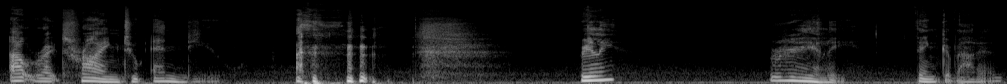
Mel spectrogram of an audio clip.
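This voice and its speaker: A large, territorial female cave troll, as a woman plays her in an ASMR audio roleplay. She talks low and slow, with a dark, mellow tone. Her manner is scornful and lecturing. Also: heavily acted.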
